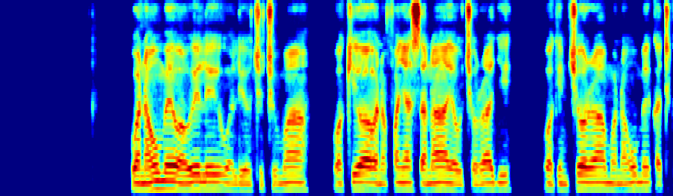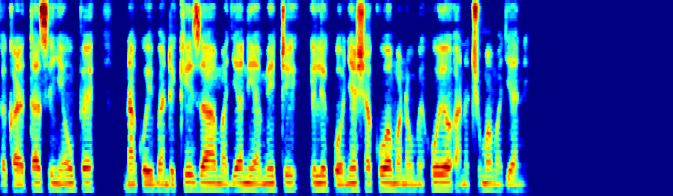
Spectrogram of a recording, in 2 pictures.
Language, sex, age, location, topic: Swahili, male, 25-35, Dar es Salaam, education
